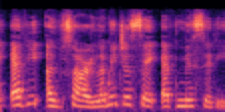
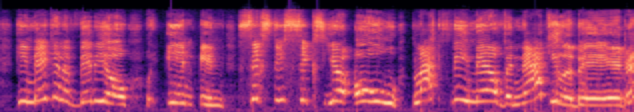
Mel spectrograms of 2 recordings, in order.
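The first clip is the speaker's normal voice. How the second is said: loud, higher-pitched, emphatic ranting; exasperated shouting; 7 semitones higher, 6 dB louder than usual. Real, not acted. Vlogger ridicules a man's way of talking, loud exasperated rant. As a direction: build to a shouted final word.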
